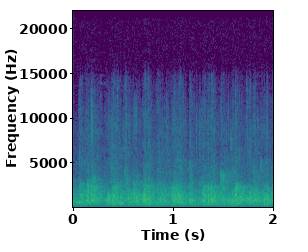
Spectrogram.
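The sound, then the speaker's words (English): A crowd applauds steadily in celebration of a couple's 40 years of marriage, a dense wash of many hands clapping at an even, fairly loud level throughout, with no voices standing out. “It does deserve a round of applause.”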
